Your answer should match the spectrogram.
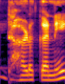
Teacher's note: हिंदी का अ काफी धोखेबाज है। ये लिखे हुए पूर्ण व्यंजन में शामिल सदा होता है, लेकिन उच्चरित कहीं कहीं नहीं होता। उदाहरण के लिए धड़कने के ड के और धड़कने के क के उच्चारण से ये गायब है।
